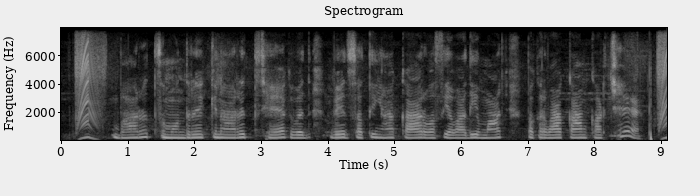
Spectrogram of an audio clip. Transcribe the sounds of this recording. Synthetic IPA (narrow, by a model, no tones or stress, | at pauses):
bʱaɾət̪səmund̪ɾekinaɾit̪t͡ʃʰɛk̪ʋed̪sət̪ijəɦãkaɾʋəsjəʋad̪imat͡ʃpəkəɾʋakamkəɽt͡ʃʰɛ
